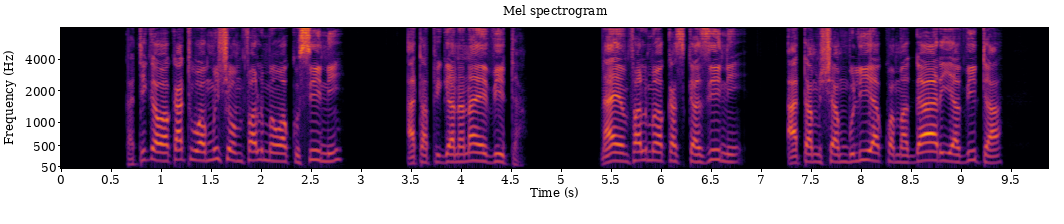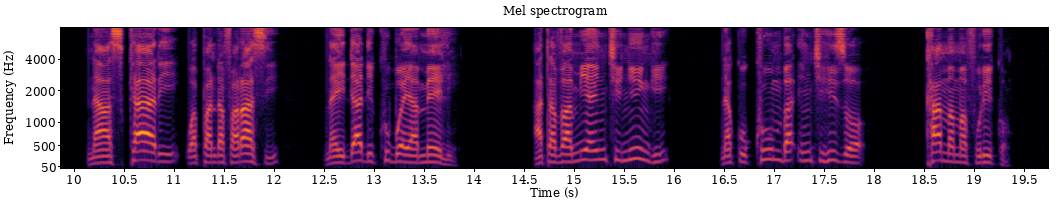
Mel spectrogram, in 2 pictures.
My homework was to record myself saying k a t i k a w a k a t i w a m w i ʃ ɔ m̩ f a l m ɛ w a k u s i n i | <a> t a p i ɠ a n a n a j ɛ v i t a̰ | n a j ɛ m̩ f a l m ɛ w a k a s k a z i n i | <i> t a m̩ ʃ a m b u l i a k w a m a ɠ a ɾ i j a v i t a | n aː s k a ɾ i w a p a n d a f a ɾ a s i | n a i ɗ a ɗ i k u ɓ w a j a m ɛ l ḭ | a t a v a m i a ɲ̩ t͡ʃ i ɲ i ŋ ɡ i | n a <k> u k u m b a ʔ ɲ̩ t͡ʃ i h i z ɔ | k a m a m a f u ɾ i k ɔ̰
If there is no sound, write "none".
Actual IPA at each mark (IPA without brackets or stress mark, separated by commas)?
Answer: a, a, k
